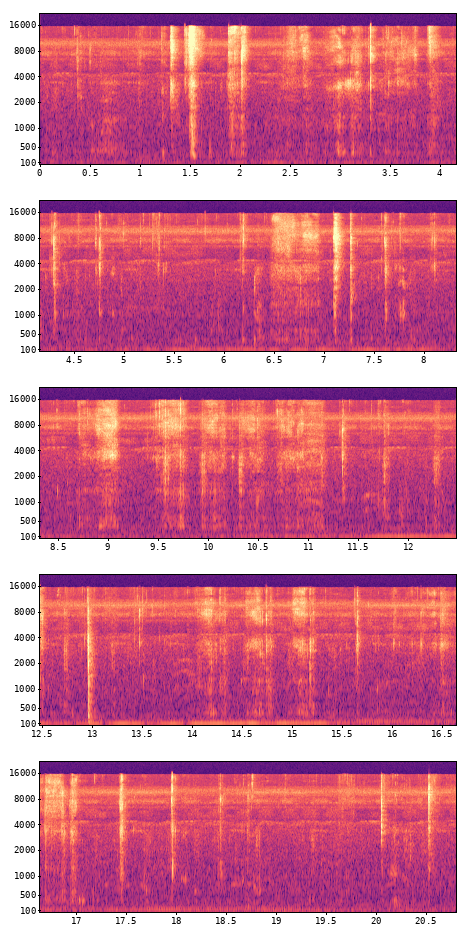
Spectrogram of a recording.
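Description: Close-miked chewing and lip smacking, with scattered sharp clicks and crunches, as a man eats rice and chicken curry by hand. A steady low hum runs underneath.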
